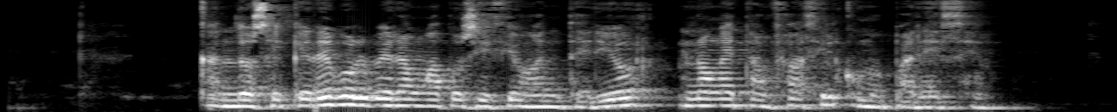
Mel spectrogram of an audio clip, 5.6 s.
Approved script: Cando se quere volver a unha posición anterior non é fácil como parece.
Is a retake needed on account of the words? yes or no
yes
